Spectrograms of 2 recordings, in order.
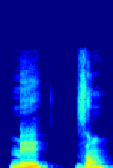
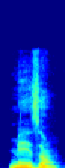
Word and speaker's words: maison: Casa en francés es maison. Maison. Generalmente la letra S se pronuncia con un sonido Z cuando va entre dos vocales.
